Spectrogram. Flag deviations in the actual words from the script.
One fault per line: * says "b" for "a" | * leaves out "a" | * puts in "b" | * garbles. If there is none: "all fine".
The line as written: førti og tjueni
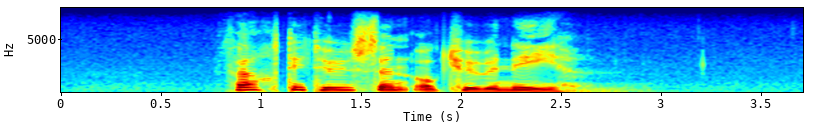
* puts in "tusen"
